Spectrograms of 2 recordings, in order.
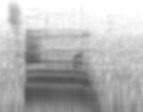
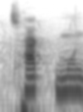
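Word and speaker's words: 창문: यसको उच्चारण चाहिँ के भएन? छाकमुन चाहिँ भएन, छाङमुन चाहिँ भयो।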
